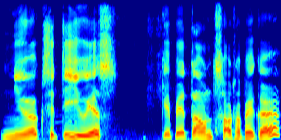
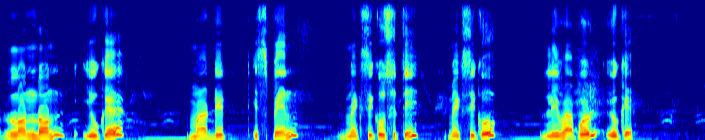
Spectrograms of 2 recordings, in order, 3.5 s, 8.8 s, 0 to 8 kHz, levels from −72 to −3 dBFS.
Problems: background sounds at intervals, background conversations at intervals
